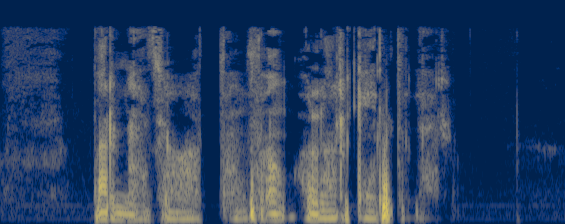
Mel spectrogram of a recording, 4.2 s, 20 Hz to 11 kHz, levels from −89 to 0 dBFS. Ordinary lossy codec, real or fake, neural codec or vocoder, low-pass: MP3, 64 kbps; real; none; 7.2 kHz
